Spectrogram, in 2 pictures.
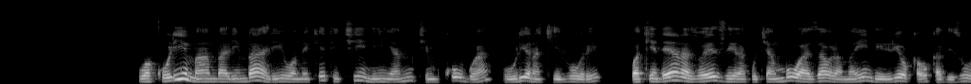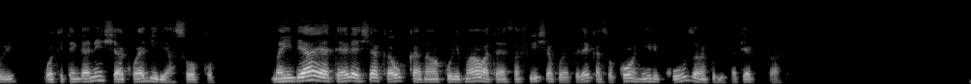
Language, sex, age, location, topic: Swahili, male, 36-49, Dar es Salaam, agriculture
